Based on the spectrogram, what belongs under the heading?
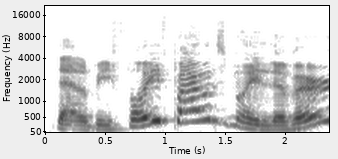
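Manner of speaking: high, loud, drawn-out Cornish shopkeeper; Cornish accent. Retold or imitated. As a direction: imitate a broad Cornish chip-shop woman. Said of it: "the Cornish".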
